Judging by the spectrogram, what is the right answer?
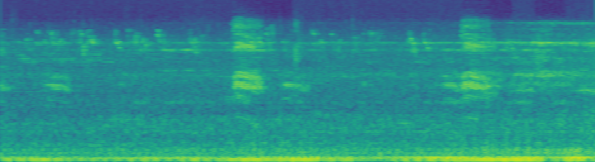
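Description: Crows cawing, with two louder caws about two and a half and five seconds in, over a steady low rumble.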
